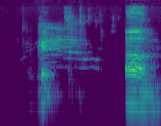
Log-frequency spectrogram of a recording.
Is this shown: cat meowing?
yes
